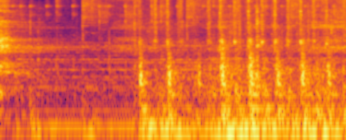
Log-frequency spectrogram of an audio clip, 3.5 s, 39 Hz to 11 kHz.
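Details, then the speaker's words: London Black Cab front suspension worked back and forth on full lock: repeated dull clonks about three a second from worn upper control arm bushes, before polybush upgrade. "See the move in that? That is definitely 100% my clonking."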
